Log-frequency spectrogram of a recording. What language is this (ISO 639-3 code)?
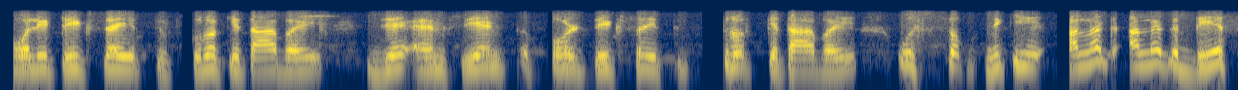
mai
